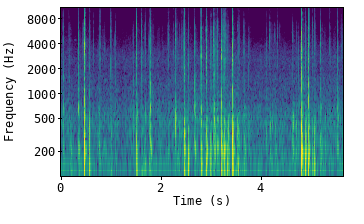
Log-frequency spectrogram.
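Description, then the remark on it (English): Rain from a thunderstorm that has just started pelting down in a dense, irregular patter of sharp, crackling taps, clustered in bursts and fairly loud, with no voices and no rumble of thunder standing out. “And we have a thunderstorm that just started during that song, so you might hear some background noise over here.”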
